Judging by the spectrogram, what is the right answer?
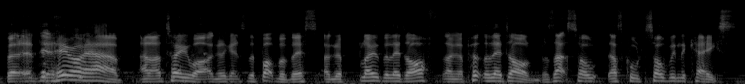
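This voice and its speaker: A man voicing a former accountant who is now a bumbling amateur sleuth, speaking in a deadpan way. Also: medium pitch, fast talker, hardly any pauses, close to an everyday voice. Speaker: player.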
